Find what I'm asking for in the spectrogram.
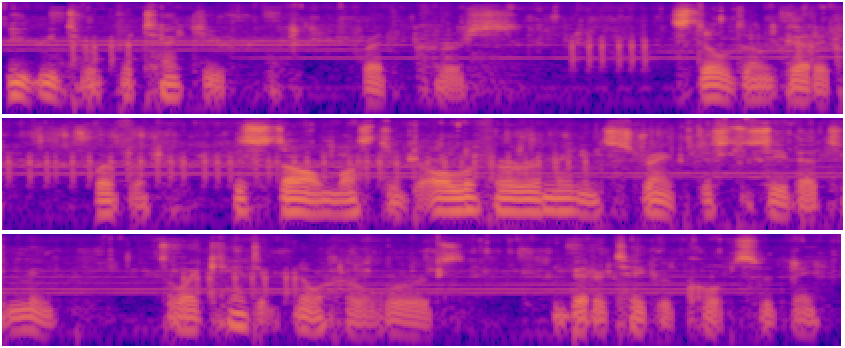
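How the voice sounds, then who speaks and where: A man's voice: low voice, animated, normal speed, gravelly, music in the background, rough recording. A man reading game narration aloud dramatically, acting it out and now and then stumbling over a word. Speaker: game streamer.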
